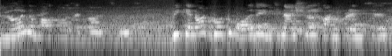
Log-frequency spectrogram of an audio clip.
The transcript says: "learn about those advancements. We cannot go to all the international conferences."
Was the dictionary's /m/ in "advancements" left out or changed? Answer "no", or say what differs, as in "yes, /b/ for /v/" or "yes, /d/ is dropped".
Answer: yes, /m/ is dropped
